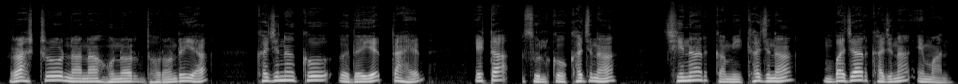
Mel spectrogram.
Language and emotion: Santali, neutral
